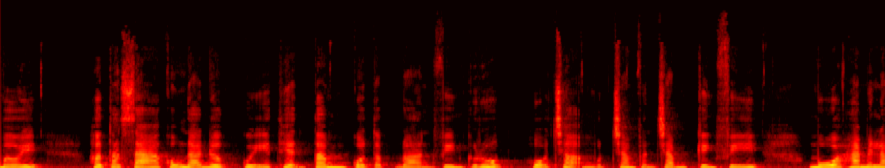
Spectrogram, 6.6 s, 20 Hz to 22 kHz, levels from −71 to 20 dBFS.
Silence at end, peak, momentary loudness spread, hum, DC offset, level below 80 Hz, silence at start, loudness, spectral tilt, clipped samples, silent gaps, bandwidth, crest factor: 0 s; -4 dBFS; 8 LU; none; under 0.1%; -56 dBFS; 0 s; -21 LUFS; -5 dB/octave; under 0.1%; none; 17.5 kHz; 16 dB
